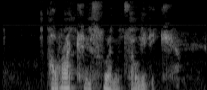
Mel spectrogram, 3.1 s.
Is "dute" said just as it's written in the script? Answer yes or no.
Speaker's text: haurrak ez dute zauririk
no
